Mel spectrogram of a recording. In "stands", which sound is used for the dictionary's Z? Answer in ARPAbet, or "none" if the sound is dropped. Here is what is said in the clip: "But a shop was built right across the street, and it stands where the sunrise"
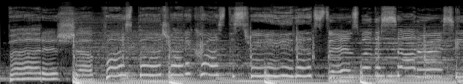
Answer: Z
